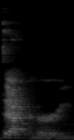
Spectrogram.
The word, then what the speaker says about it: daiquiri: Margarita or how do you pronounce that? Daiquiri? Daiquiri.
